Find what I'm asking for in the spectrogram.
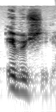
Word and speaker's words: Ibushi: Yeah, stressing the first syllable, Ibushi. Yeah.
